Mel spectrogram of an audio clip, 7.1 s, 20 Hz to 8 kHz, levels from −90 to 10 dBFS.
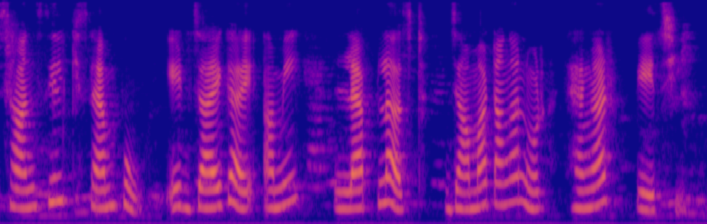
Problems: constant background noise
